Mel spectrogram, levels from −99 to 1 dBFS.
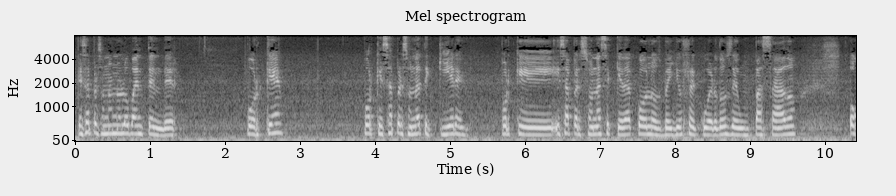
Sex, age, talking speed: female, 30-49, 155 wpm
